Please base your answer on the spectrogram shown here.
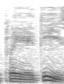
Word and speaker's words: Pleiades: He emphasizes the Pleiades, the third syllable.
